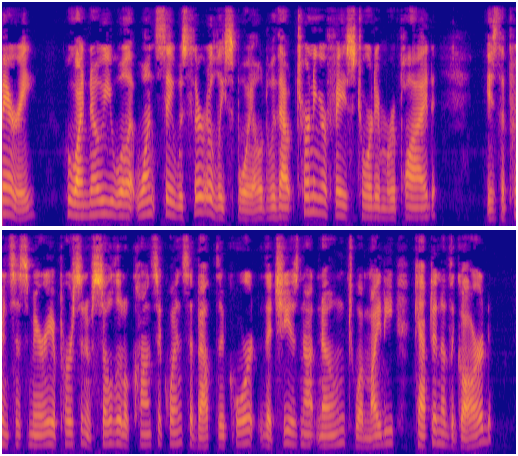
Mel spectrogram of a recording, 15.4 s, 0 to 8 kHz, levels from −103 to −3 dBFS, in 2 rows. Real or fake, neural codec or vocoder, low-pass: real; none; 7.2 kHz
